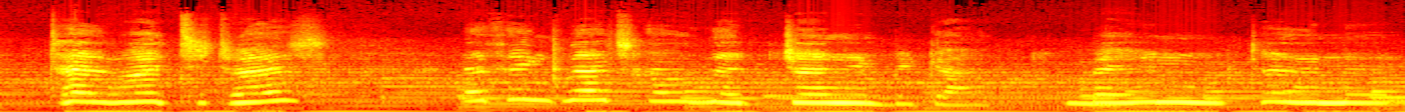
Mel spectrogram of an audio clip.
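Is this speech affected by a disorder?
Yes: cerebral palsy; present from birth, much therapy in childhood.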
